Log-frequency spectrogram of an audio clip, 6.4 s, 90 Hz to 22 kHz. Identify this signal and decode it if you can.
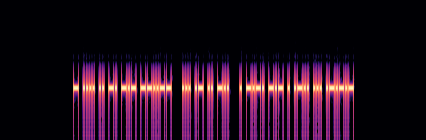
Morse code, heard as a keyed tone, about 50 wpm, 700 Hz. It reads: THINK, SAID ECKELS.
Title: A Sound Of Thunder 50wpm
